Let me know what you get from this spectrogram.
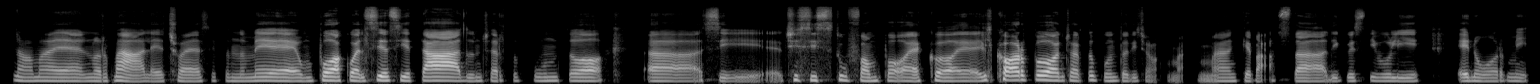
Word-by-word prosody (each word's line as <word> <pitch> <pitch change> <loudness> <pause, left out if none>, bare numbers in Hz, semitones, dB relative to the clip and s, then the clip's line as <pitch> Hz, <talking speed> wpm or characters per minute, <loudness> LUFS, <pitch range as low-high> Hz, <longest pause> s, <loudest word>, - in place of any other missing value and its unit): No, 170 -3 -4
ma 170 0 -3
è 160 -1 -1
normale, 155 -2 0
cioè 150 -3 -4
secondo 160 -2 -11
me 170 -1 +2
è - - +2
un 160 +1 -6
po' 185 +1 +4
a 175 - +9
qualsiasi 180 +1 +1
età 175 0 +8
ad 165 0 -4
un 160 +2 -8
certo 170 -1 -9
punto, 170 -1 -1 0.4
uhm, 155 -1 -1
si 150 - -8 0.2
ci 210 - -3
si 200 -1 -2
stufa 190 -2 -2
un 170 +2 -3
po', 175 -2 -3
ecco, 160 +1 0
e 160 +1 -2
il 190 +2 -3
corpo 205 0 +6
a 185 - +6
un 180 - -8
certo 185 +2 -4
punto 170 -3 -7
dice: 155 +2 -12
"Ma - - -14
ma - - -15 0.2
ma 160 - -7
anche 160 0 -7
basta 155 -7 -3
di 150 0 -10
questi 165 +1 -9
voli 160 -1 -6 0.3
enormi." 160 -1 -5
165 Hz, 165 wpm, -23 LUFS, 160-180 Hz, 0.4 s, a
